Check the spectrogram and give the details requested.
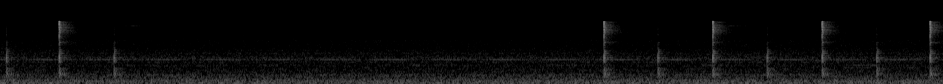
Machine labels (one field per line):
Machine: valve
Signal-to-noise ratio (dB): 6 dB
